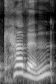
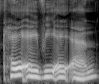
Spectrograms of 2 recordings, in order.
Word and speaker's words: Kavan: So little Kevin, I don't know how you pronounce it. It's Kavan. Yeah. So I'm going to say Kevin.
